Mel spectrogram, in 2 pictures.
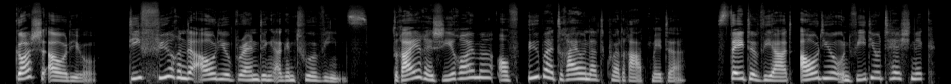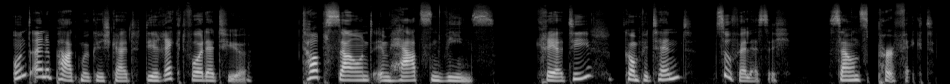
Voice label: Plakative Werbung

